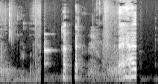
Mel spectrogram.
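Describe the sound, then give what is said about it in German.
Gummy bears and pastries being chewed: faint, soft, squishy bites come in a few separate bursts, then a longer, louder chewing stretch stops abruptly into silence. “Wir haben uns gerade ein bisschen Gummibärchen und Gebäck reingezogen. So, lecker essen hier.”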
